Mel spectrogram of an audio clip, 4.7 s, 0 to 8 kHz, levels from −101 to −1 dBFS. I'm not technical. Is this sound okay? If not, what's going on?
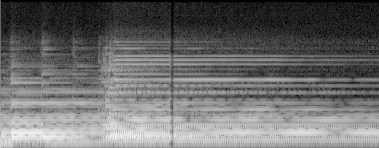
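No. At about 2.12 to 2.19 s the music briefly sticks: a short stall from a late packet. One piece of the audio arrived late over the call connection, so the receiving end stretched the last sound for about 40 ms until it came, then carried on from the same spot. Nothing is lost, but that moment is held slightly too long.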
